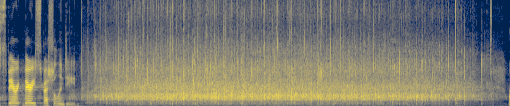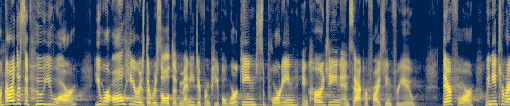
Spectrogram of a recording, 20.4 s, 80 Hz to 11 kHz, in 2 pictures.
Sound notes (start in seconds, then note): 11.1 applause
